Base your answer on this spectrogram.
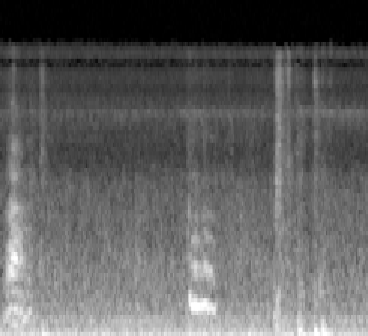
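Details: Domestic cat indoors on a stormy night of play-fighting: two brief low meows, one at the start and a moaning one near two and a half seconds, against rain noise and faint knocks.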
